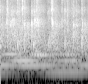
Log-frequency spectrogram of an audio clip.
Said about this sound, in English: Oh, if you are clapping, continue clapping.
